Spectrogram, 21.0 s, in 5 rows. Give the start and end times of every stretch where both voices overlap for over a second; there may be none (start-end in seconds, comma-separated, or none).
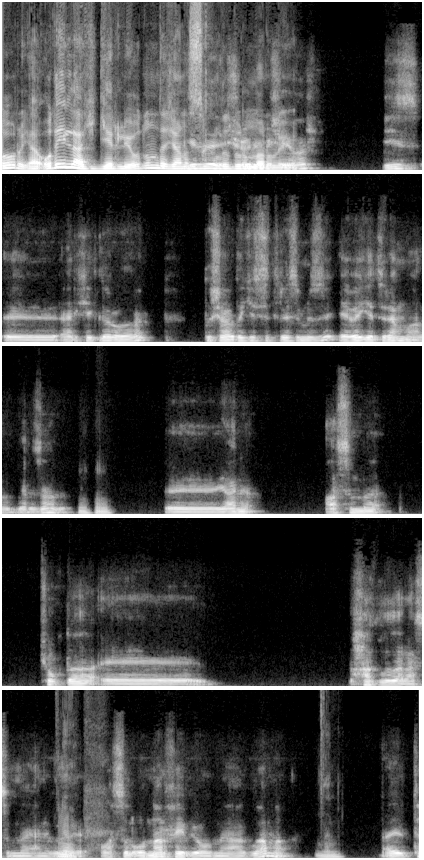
1.8-3.0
